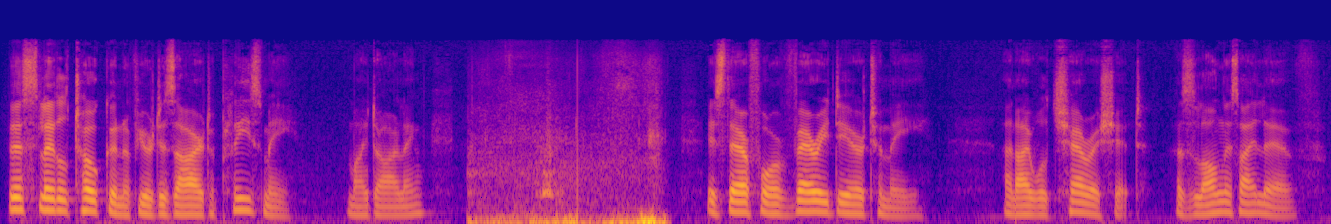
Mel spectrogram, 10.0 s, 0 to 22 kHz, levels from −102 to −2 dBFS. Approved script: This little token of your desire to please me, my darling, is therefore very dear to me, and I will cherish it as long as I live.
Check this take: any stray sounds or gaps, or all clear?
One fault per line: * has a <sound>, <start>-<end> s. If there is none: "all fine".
* has a bark, 3.5-5.0 s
